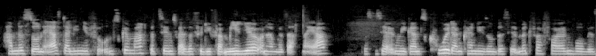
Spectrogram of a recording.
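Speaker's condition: No condition

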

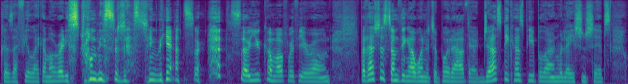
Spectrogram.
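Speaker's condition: No condition

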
